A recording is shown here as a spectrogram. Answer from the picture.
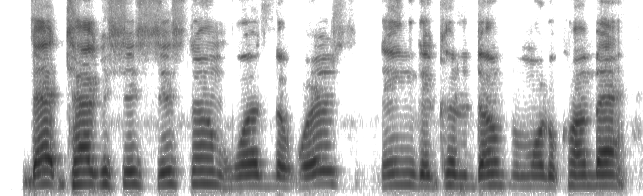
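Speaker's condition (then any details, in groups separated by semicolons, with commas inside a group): Cerebral palsy; affects hands and back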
